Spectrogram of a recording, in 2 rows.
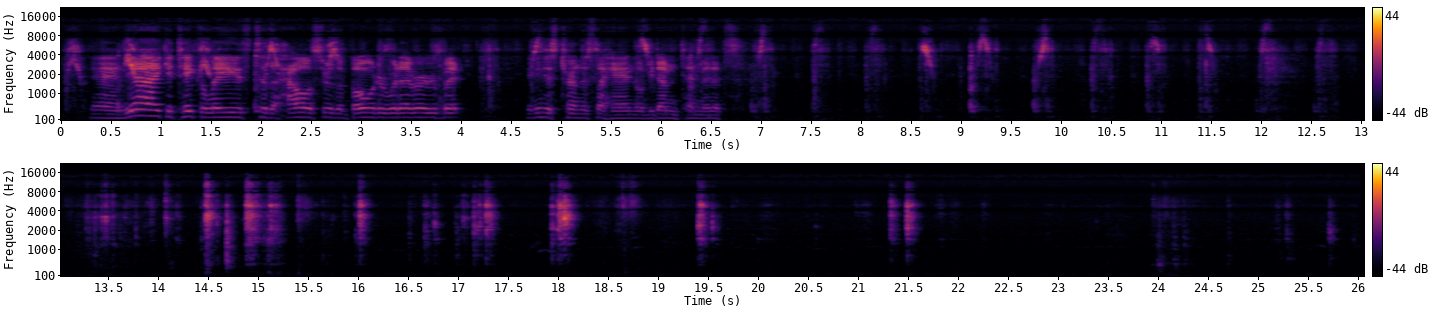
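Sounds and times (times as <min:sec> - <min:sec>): plastic parts scraping: 0:00.0 - 0:18.8
plastic parts clicking: 0:13.3 - 0:18.3.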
